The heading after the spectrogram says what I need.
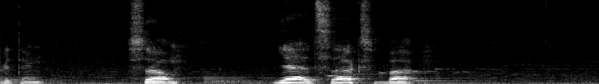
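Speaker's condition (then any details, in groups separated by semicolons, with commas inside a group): ALS; leg onset, speech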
